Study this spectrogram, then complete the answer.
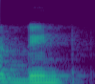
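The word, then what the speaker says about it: didn't: Subject, subject plus डिड नॉट, तो इसको आप डिडंट बोलोगे, उच्चारण आपका डिंट करना इसको।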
